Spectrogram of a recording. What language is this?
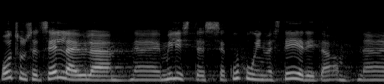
Estonian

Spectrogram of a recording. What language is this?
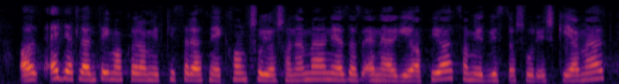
Hungarian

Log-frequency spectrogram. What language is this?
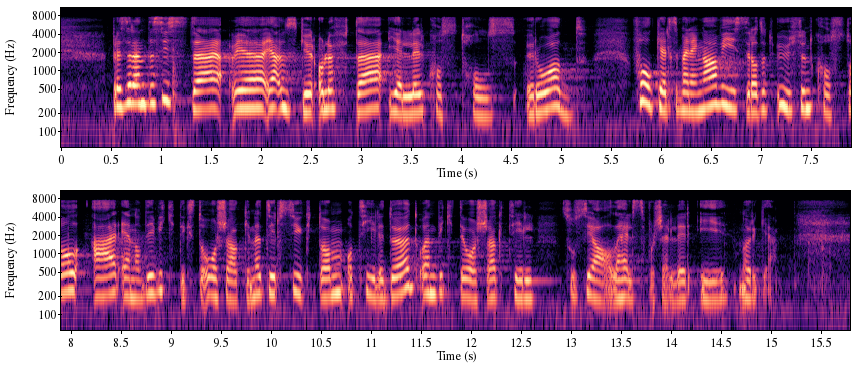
Norwegian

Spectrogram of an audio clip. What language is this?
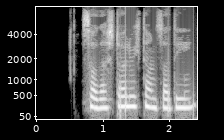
Pashto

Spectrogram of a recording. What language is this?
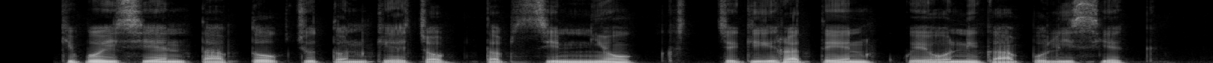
Kalenjin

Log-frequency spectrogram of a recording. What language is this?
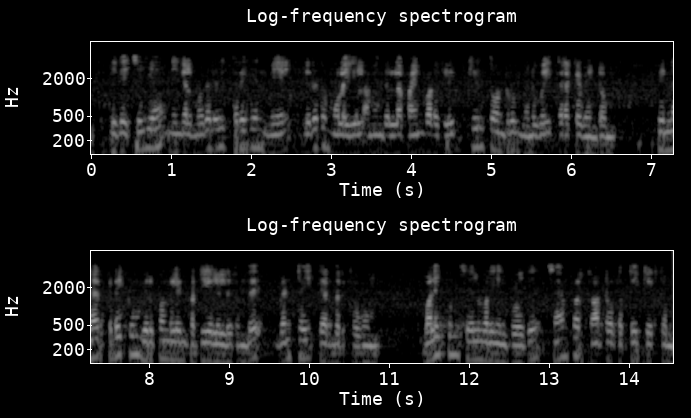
Tamil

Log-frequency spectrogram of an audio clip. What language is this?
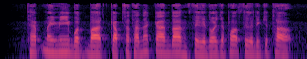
Thai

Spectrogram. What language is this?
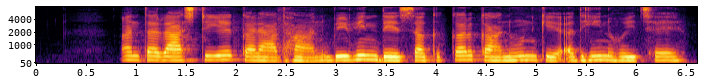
Maithili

